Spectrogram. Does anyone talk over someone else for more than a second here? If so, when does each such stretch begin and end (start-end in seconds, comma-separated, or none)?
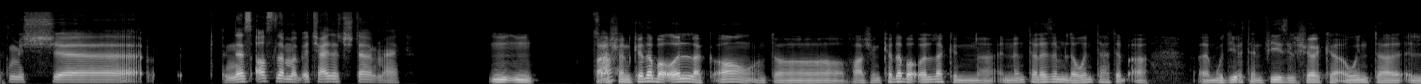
none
